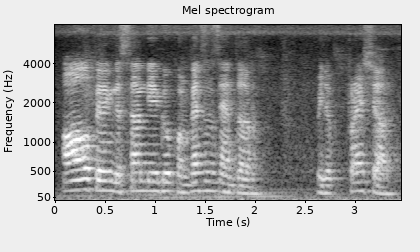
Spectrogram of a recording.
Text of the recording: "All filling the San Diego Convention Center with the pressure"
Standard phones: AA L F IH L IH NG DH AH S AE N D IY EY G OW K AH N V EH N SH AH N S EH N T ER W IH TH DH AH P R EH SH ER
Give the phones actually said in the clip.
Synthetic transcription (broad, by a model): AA L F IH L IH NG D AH S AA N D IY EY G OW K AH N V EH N S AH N S EH N T ER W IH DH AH P R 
